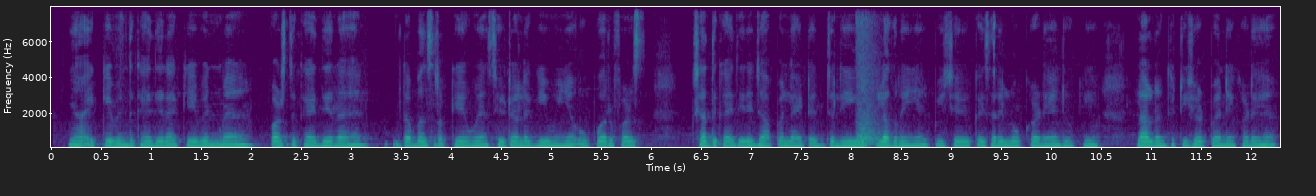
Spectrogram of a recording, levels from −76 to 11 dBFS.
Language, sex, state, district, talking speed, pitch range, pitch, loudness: Hindi, female, Maharashtra, Solapur, 255 wpm, 210-220 Hz, 215 Hz, -30 LUFS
